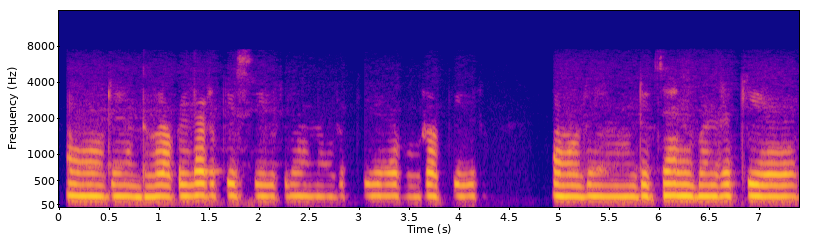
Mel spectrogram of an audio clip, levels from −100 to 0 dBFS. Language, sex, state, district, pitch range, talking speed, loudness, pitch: Rajasthani, female, Rajasthan, Nagaur, 205-215 Hz, 80 wpm, -18 LUFS, 210 Hz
